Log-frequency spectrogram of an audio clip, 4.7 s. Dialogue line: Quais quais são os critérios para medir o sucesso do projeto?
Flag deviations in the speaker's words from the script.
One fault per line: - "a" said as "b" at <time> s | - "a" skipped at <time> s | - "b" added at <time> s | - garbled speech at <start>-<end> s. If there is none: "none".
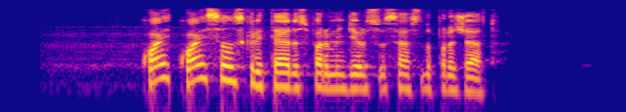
none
